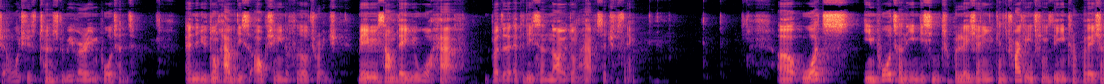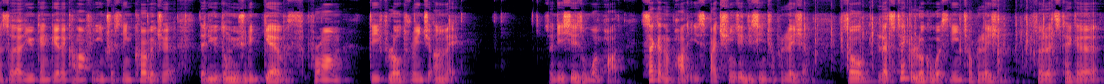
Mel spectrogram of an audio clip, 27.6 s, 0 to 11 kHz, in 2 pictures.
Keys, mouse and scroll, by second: 0.0 click, 7.7 click, 8.8 middle click, 9.2-9.8 scroll up 1, 9.8-10.4 scroll down 1, 10.4-11.1 scroll down 1, 11.1-14.2 drag, 14.9-23.0 drag, 23.9 ctrl+a.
